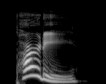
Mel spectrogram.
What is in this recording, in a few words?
"party", English; 3000 words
